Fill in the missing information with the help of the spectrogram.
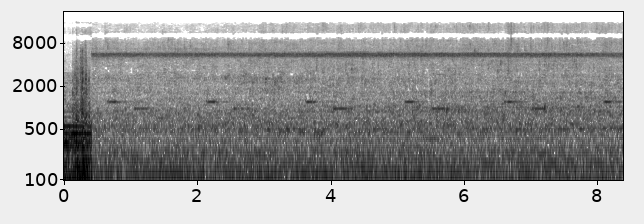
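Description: A single steady, high-pitched insect trill runs on without a break, with faint short notes sounding here and there beneath it. A louder sound cuts off about half a second in.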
